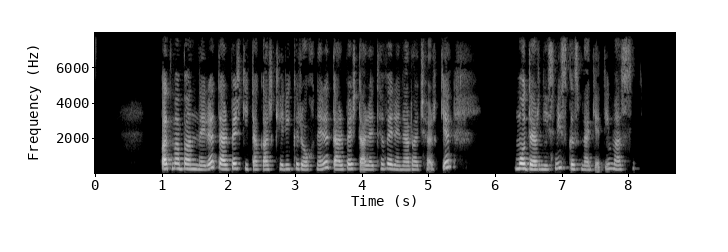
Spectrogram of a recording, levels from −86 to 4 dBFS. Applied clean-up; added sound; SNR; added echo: neural mask model Resemble Enhance denoiser.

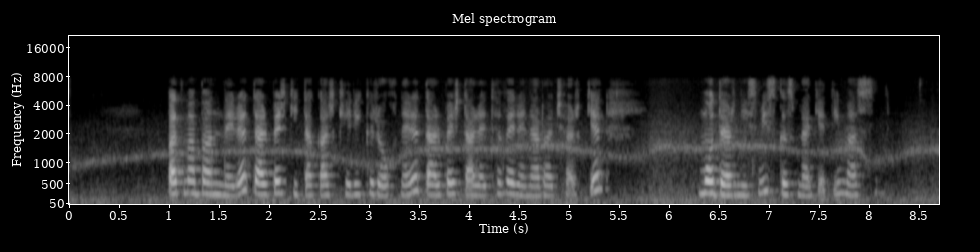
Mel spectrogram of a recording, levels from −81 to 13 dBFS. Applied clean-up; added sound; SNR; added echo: none; Wind; 15 dB; none.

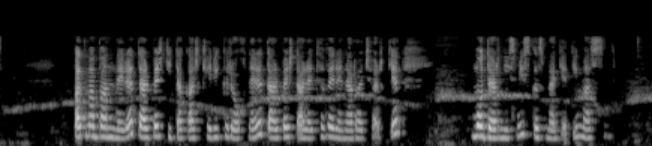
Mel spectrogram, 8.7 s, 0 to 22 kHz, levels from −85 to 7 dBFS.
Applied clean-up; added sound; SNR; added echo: classical method Wiener filter.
